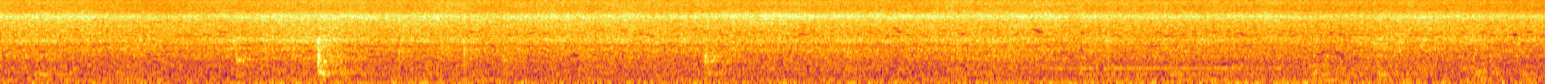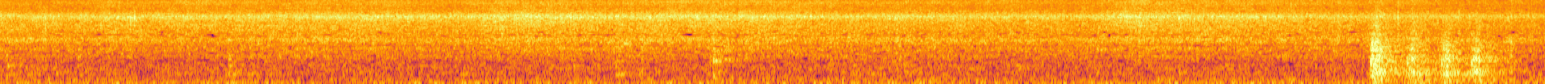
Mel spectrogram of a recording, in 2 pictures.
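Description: Chopped onions and tomatoes sizzling steadily in butter in a non-stick frying pan while being stirred with a plastic spatula.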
